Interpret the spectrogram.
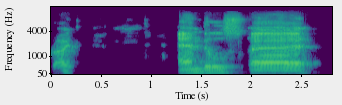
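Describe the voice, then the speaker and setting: A man speaks at a medium pitch with a Brazilian accent. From northern Brazil, Belém. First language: Portuguese. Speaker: yoga and jiu-jitsu teacher. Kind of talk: podcast interview. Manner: halting.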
